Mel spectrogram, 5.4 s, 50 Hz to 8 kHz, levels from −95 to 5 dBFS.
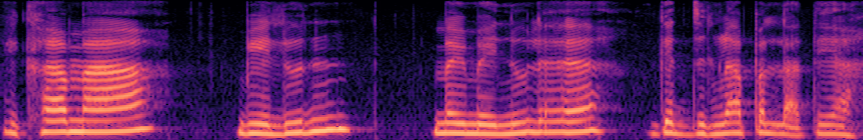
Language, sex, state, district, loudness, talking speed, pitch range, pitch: Wancho, female, Arunachal Pradesh, Longding, -14 LUFS, 145 wpm, 195-235 Hz, 215 Hz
